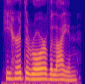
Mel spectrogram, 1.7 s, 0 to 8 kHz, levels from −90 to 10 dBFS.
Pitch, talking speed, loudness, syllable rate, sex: 180 Hz, 245 wpm, -15 LUFS, 4.7 syllables/s, female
